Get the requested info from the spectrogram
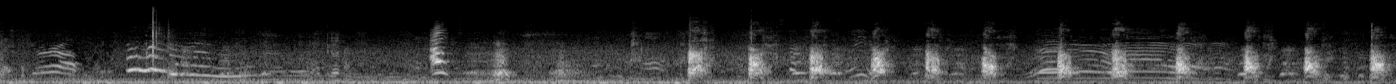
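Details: Protection training of the Rottweiler Fire v LordsNLadies at the Victoria Rottweiler Club, May 2021: a man talks over a few whines, then sharp, forceful barks fall into a regular rhythm, roughly one every 0.6 seconds, punctuated by a yelping whimper.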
